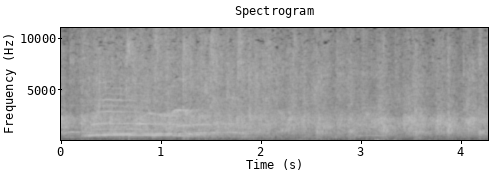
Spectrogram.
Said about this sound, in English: Okay, so first, we need to thank the church, First Baptist Church of Titusville. Big round of applause.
